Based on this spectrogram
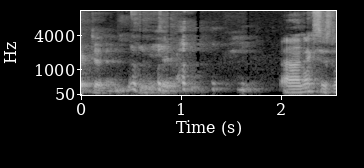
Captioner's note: chuckles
